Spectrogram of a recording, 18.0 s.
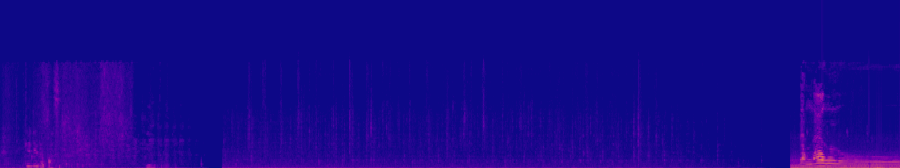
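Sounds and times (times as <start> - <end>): dogs licking: 4.5 - 15.4
low hum: 15.8 - 18.0.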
